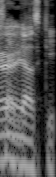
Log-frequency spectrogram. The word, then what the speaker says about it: Sandusky: I mean, the other thing I find funny is Sandusky. Is that how you say it? Or Sandusky or Sandusky? Yeah. Sandusky.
